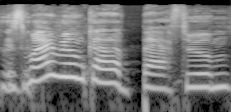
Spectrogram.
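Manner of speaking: put-on eight-year-old child voice, very loud American accent. Speaker imitates their eight-year-old son asking about his room during a move; american accent. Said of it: "he's got an American accent".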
